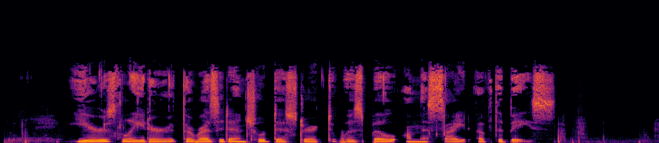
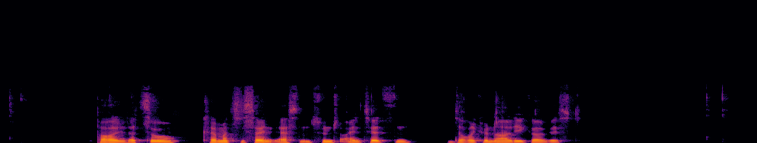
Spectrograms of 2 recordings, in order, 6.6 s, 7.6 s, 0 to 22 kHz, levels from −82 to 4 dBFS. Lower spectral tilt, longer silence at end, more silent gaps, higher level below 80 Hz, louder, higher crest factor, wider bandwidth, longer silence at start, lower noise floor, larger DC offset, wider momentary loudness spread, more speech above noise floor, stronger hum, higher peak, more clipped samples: second, -3.5 dB/octave vs -7.5 dB/octave; second, 1.05 s vs 1.9 s; neither; second, -62 dBFS vs -50 dBFS; first, -20 LUFS vs -23 LUFS; about the same, 16 dB vs 20 dB; first, 12.5 kHz vs 8.8 kHz; second, 0.25 s vs 0.95 s; second, -60 dBFS vs under -90 dBFS; neither; about the same, 8 LU vs 9 LU; second, 40 dB vs over 68 dB; neither; about the same, -4 dBFS vs -4 dBFS; neither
